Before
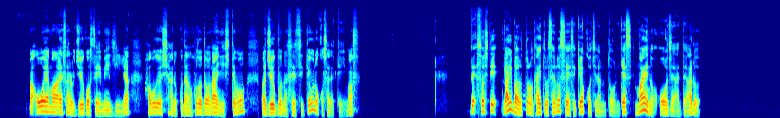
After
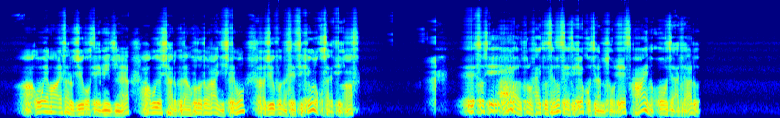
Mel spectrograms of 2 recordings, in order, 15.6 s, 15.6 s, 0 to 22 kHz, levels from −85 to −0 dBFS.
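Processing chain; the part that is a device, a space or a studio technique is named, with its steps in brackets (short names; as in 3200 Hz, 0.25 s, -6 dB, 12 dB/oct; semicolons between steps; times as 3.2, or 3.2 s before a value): spectral swells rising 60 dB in 0.37 s; broadcast voice chain (HPF 97 Hz; de-esser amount 45%; compressor 4:1, threshold -31 dBFS, peak gain reduction 18 dB; bell 5600 Hz +6 dB 0.59 oct; limiter -23 dBFS, peak gain reduction 7.5 dB); comb 0.9 ms, depth 52%; 9.8–10.27 flutter echo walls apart 11.7 m, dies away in 1.1 s; gain +8.5 dB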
